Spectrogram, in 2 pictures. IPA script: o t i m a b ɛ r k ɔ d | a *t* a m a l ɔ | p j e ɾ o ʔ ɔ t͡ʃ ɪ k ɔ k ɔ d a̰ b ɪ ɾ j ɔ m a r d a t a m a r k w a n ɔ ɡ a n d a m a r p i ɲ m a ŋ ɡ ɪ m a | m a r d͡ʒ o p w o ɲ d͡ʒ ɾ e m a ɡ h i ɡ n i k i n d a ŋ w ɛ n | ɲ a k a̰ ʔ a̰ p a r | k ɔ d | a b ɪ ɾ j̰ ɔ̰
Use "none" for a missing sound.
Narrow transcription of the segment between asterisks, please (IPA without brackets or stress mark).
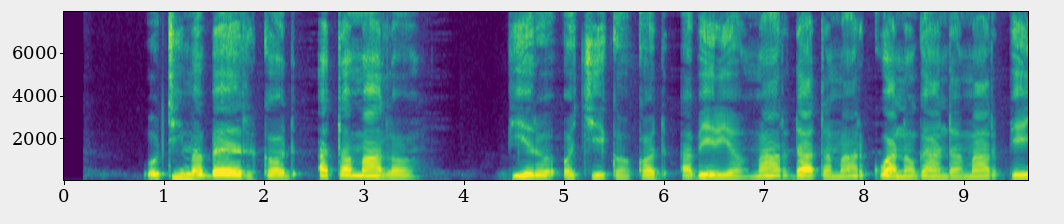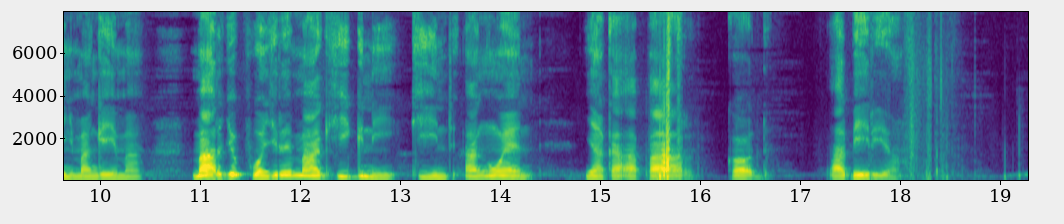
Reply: t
